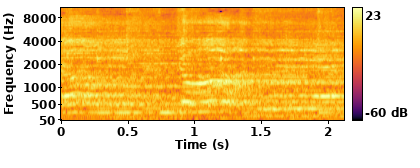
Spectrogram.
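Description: Karaoke duet: a man and a woman singing together through microphones and a PA, over a recorded backing track.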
